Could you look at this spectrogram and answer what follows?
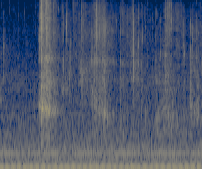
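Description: Close, quiet crunching as crispy air-fried sweet potato fries are bitten and chewed, a sharp first crunch followed by several smaller crackly bites over low background hum.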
